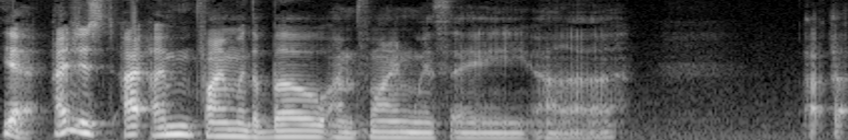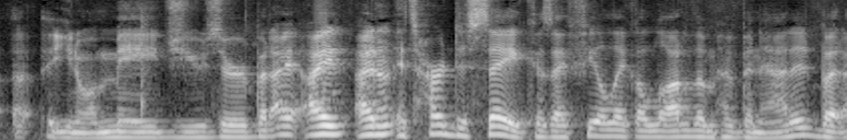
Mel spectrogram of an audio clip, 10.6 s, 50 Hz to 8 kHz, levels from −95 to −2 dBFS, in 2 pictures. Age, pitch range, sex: 30-49, 110-135 Hz, male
